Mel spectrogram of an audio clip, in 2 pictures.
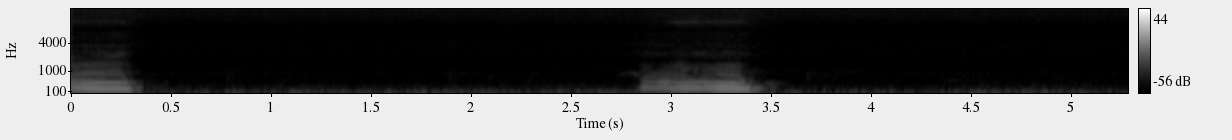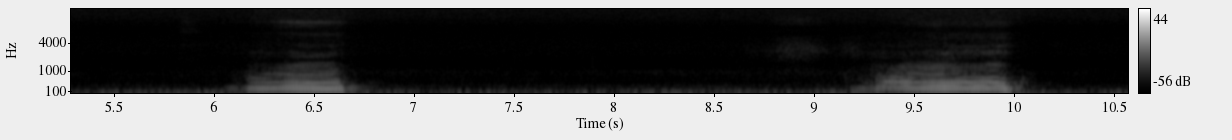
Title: Snoring puppy at 12 weeks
